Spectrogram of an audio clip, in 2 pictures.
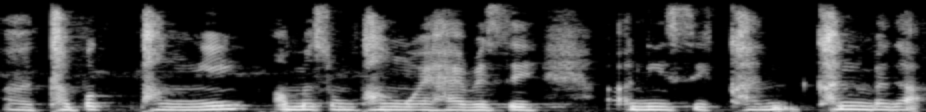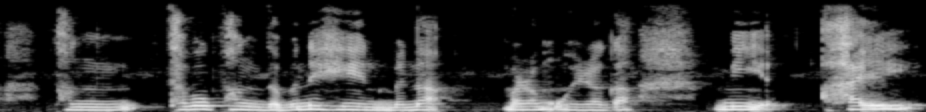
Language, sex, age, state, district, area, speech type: Manipuri, female, 18-30, Manipur, Bishnupur, rural, spontaneous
